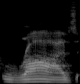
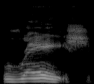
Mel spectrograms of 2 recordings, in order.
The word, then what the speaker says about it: Ra's al Ghul: It's not Roz, it's Raish.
